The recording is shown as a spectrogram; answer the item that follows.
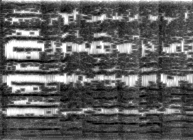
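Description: A live band plays an instrumental passage with bass guitar, drums and horns, the melody moving through a few long held notes.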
